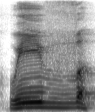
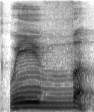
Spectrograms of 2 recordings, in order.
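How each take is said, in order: First: The words merge into one contracted syllable. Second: The words merge into one contracted syllable.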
